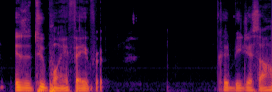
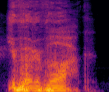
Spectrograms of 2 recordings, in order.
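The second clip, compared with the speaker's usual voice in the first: lightly growled Batman-style command; a hint of Batman barking at linemen; 5 semitones lower, 8 dB louder than usual. Teasing friend voices Brady as Batman, a hint of growl. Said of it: "He gotta talk like Batman".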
